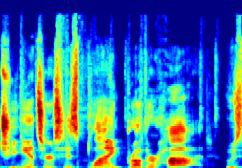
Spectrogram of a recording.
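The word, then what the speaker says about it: Höðr: kill Baldur, and she answers his blind brother Hod, whose name is actually pronounced Hothur if you're not butchering it like the the American pig that I am.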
